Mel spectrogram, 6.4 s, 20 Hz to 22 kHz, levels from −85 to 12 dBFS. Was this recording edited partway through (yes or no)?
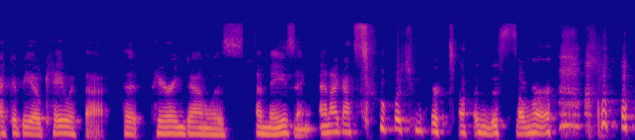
no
